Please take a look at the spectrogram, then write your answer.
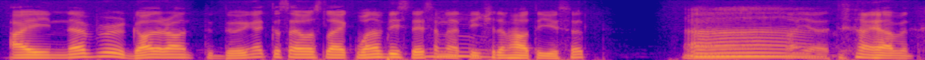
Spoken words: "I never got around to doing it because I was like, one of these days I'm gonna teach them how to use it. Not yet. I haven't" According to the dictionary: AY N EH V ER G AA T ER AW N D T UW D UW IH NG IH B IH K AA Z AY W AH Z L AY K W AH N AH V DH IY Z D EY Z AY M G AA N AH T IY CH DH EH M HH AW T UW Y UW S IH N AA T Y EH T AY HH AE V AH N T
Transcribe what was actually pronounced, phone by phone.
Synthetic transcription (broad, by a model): AY N EH V ER G AA T ER AW N D T UW D UW IH NG IH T K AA S AY W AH S L AY K W AH N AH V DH IY S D EY S AY M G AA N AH T IY CH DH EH M HH AW T UW Y UW S IH T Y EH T AY HH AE V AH N T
